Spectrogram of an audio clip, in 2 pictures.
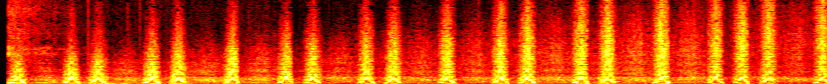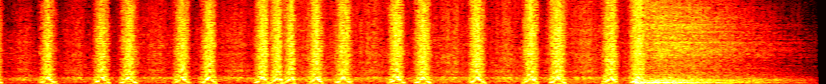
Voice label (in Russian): grubaya smska prikolnyy rington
